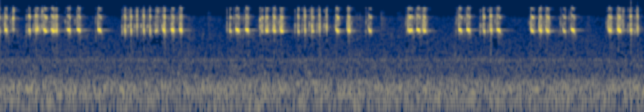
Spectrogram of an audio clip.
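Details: Noisy house crickets giving shrill pulsed chirps, each burst made of several quick clicks, repeated about every half second with brief gaps, above a soft low background hum.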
